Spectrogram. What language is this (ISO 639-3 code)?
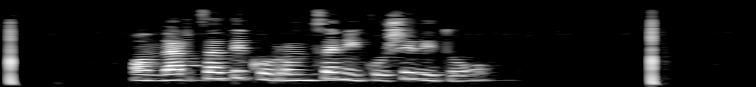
eus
